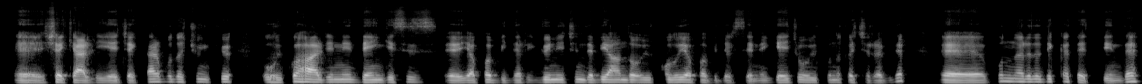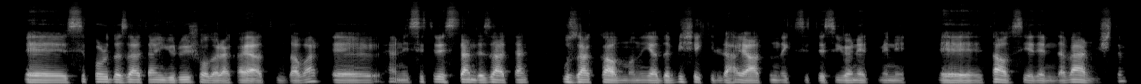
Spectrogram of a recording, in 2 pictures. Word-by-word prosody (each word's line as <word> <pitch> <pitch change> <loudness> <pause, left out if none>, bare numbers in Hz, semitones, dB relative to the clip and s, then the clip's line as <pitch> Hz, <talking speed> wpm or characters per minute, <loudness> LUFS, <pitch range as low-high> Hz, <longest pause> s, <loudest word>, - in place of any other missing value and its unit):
eee, 90 -2 +1
şekerli 95 0 +5
yiyecekler. 95 +7 0
Bu 125 - -6
da 120 - +1
çünkü 120 0 -3 0.3
uyku 105 +4 0
halini 115 -2 +4
dengesiz, 105 0 -1
eee, 95 - +3
yapabilir, 100 0 -1
gün 105 +2 0
içinde 110 -1 -1
bir 115 - +4
anda 110 0 +3
uykulu 105 +2 -2
yapabilir 100 -4 -1
seni, 90 +2 -7
gece 100 +3 0
uykunu 100 0 -4
kaçırabilir. 95 - -5 0.4
Eee, 95 -2 +6
bunlara 135 -3 -1
da 125 -1 -1
dikkat 130 0 -4
ettiğinde, 90 +9 -1 0.3
eee, 100 -1 +3
sporu 120 -2 -1
da 110 - +3
zaten 110 0 +1
yürüyüş 105 +1 -2
olarak 85 -3 +1
hayatında 85 -1 +2
var. 130 +2 -2
Eee, 95 -1 -2
hani, 100 0 -9
stresten 115 -2 0
de 100 - +2
zaten 105 -1 0 0.3
uzak 110 -2 +1
kalmanı 95 -2 +2
ya 95 -1 +1
da 100 0 -2
bir - - -4
şekilde 105 -4 -4
hayatındaki 100 -1 0
stresi 105 - -7
yönetmeni, 95 -1 -4 0.3
eee, 90 -2 +1
tavsiyelerini 90 -2 0
de 90 +3 -4
vermiştim. 110 - -1
100 Hz, 135 wpm, -25 LUFS, 95-110 Hz, 0.4 s, Eee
